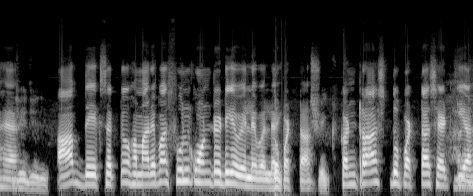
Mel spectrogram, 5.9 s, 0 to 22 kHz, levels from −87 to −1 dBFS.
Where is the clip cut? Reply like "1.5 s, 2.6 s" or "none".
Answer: 3.4 s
